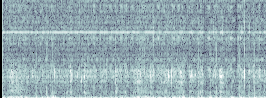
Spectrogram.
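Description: Loud, steady low rumble of a vehicle moving along a gravel mountain road.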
